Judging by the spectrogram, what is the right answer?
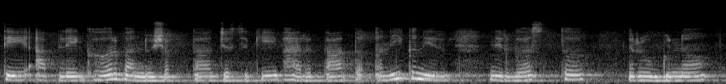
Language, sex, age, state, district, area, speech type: Marathi, female, 18-30, Maharashtra, Nagpur, urban, spontaneous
